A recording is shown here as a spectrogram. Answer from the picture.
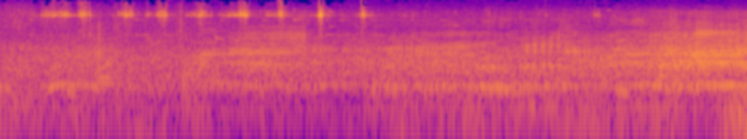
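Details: A flock of sheep bleating: a few wavering, harmonic bleats rise over a steady background hum, with a brighter call near the end and faint rhythmic ticking high above.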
